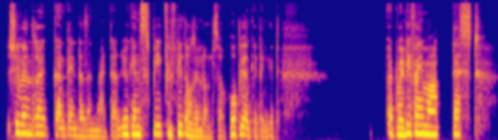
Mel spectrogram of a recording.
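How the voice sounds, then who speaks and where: With an Indian accent, a somewhat breathy woman speaks with long, frequent pauses and big swings in loudness, in a dry, close sound with no echo. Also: medium pitch for a woman, ordinary pitch variation, moderate pace. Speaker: English test coach. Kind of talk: live online class.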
